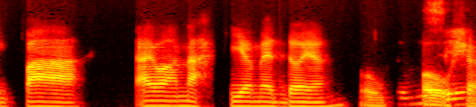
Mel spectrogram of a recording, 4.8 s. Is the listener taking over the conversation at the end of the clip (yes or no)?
yes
